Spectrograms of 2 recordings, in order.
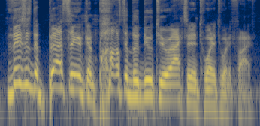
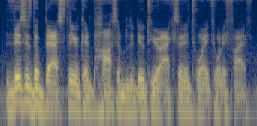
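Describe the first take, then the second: First: It is lively, with varied pitch and more energy. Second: It stays on a low, flat pitch throughout. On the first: The speaker calls it right. "it has more passion, it has more aggression, it's more convincing" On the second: The speaker calls it wrong. "if you just talk with a low pitch the whole way through"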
